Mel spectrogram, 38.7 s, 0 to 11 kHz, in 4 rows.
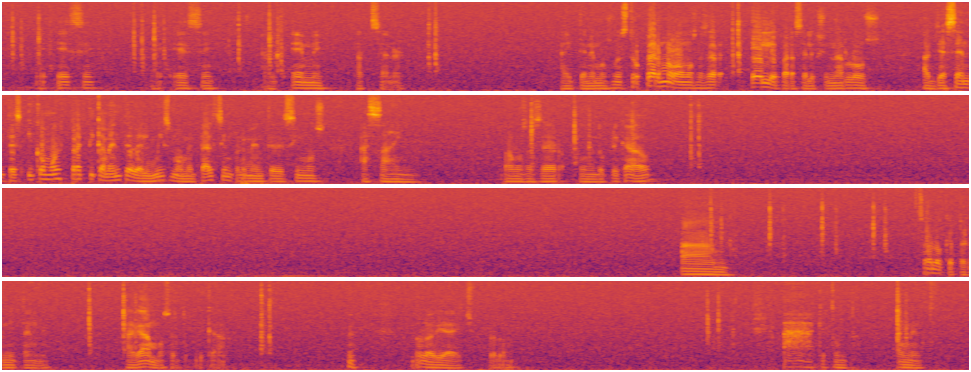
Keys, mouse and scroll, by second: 0.2 e, 0.5 s, 1.2 click, 1.4 e, 1.7 s, 2.1 click, 2.8 alt+m, 3.3 alt+click, 4.4 KP_7, 5.3-5.6 scroll down 2, 6.1-6.5 scroll up 2, 7.4 l, 12.3 click, 13.0 click, 13.9-14.4 scroll down 2, 15.5 shift+d, 16.8 Return, 17.5-20.0 drag, 20.5-22.2 drag, 24.0 click, 25.4 click, 26.6 ctrl+z, 30.3 shift+d, 31.7 Return, 32.5-34.8 drag, 36.3 ctrl+z, 38.1 x.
